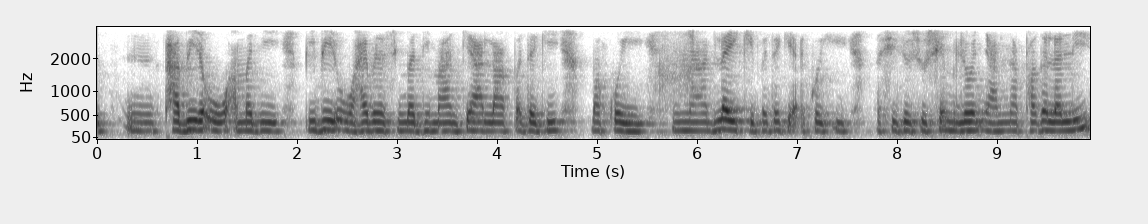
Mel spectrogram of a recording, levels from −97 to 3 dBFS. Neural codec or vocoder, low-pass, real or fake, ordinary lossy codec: none; 3.6 kHz; real; none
